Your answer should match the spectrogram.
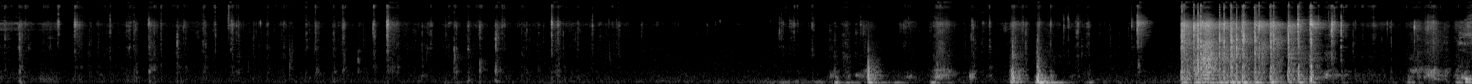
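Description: A deck of game cards is shuffled on a table, with light crisp riffles and taps early on, a few louder handling bursts, then a dense loud riffle near the end, with no voices.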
